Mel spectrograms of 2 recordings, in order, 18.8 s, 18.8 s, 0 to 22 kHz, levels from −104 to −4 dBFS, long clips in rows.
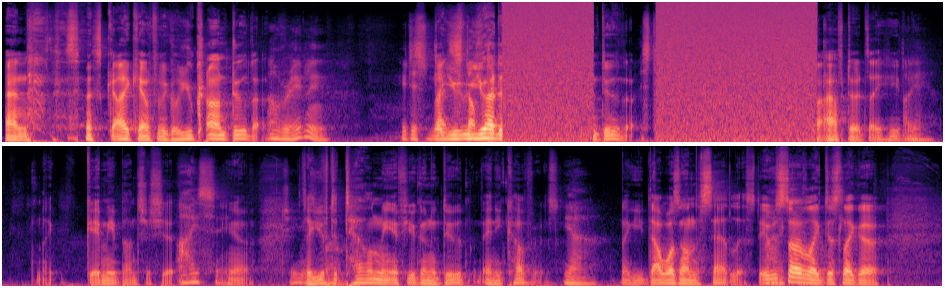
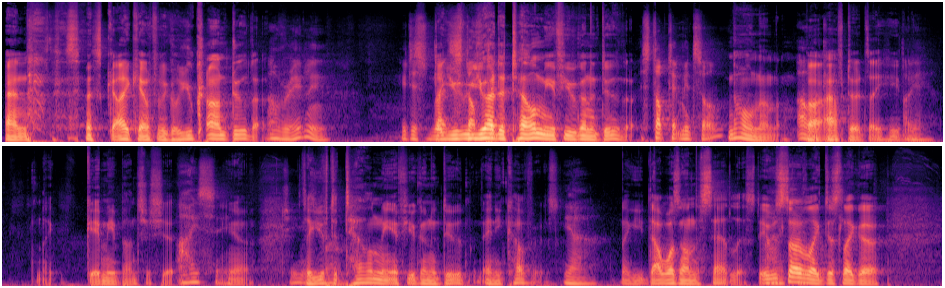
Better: second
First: audio cutting out; filled with static; at 5 s for 1 s and at 6.5 s for 1.5 s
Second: none

